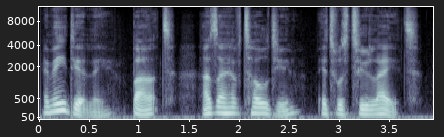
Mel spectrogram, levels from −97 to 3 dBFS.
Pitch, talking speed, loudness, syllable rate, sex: 110 Hz, 165 wpm, -18 LUFS, 4.6 syllables/s, male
